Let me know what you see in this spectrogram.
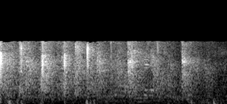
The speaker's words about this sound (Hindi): हमारे बीच में हमारे प्रेरणा स्रोत नथमल भाई साहब बैठे हुए, इनके लिए एक जोरदार ताली तो होनी चाहिए।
